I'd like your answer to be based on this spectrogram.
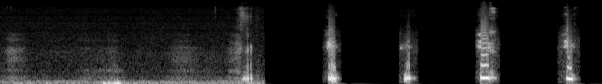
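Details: Persistent hiccups after meals and a cup of soda after dinner, lasting 13 hours 20 minutes: short, abrupt, forceful gulping catches about every second, five in a row, after brief background noise.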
